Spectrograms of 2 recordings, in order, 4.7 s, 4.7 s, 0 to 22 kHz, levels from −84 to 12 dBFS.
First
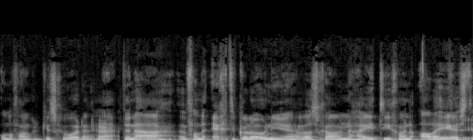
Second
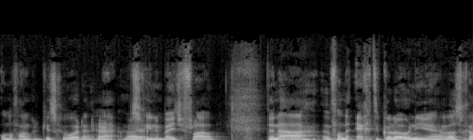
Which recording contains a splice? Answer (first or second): first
